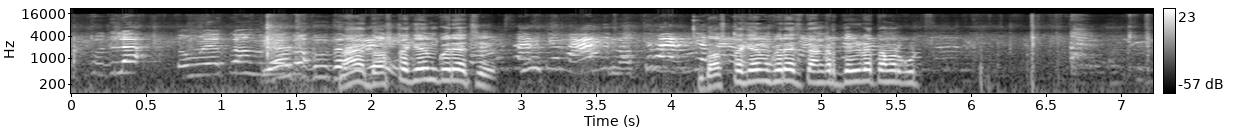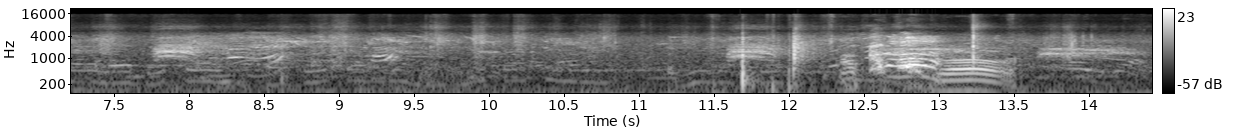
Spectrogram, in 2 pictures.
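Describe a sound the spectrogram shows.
Boys shout and call out excitedly outdoors.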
